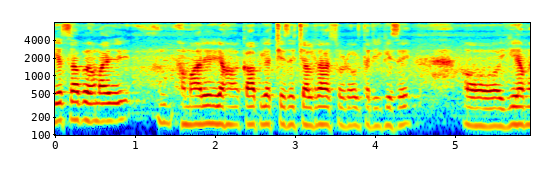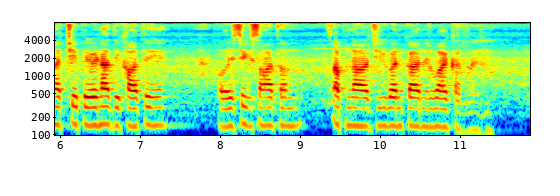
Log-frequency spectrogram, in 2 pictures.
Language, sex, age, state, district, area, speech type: Hindi, male, 30-45, Madhya Pradesh, Seoni, urban, spontaneous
